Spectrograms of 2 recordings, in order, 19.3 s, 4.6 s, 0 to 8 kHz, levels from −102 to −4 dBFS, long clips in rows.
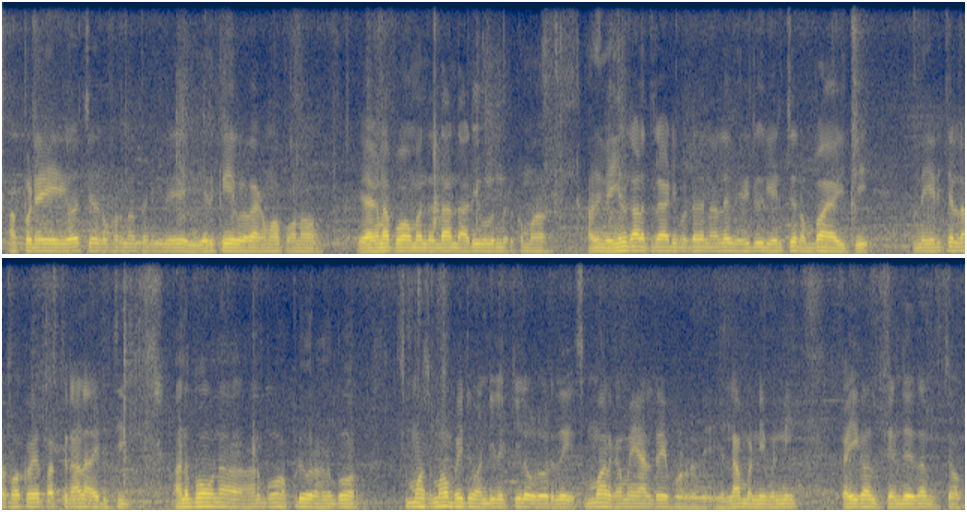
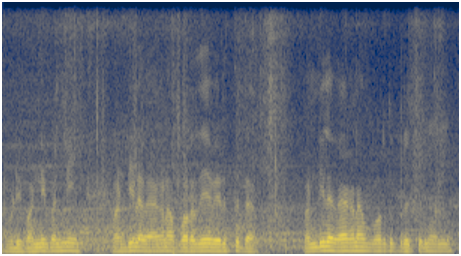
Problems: constant background noise, low volume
